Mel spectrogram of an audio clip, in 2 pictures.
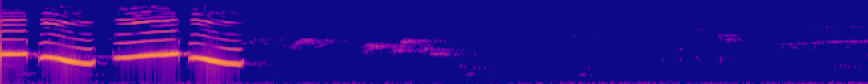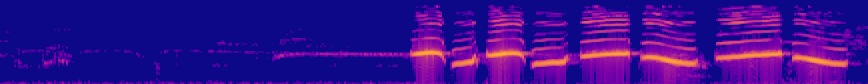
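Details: Short burst of swooping laughingthrush whistles, several seconds of near silence with faint distant notes, then a renewed rapid series of loud looping, falling whistled phrases.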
